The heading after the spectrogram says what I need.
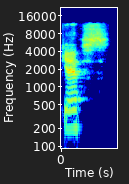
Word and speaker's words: GIFs: We produce videos, animated GIFs, or GIFs if you pronounce it incorrectly, case studies, and we've been doing story maps.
